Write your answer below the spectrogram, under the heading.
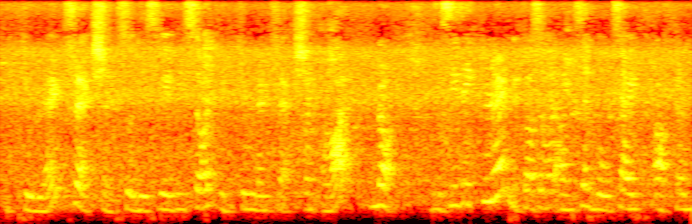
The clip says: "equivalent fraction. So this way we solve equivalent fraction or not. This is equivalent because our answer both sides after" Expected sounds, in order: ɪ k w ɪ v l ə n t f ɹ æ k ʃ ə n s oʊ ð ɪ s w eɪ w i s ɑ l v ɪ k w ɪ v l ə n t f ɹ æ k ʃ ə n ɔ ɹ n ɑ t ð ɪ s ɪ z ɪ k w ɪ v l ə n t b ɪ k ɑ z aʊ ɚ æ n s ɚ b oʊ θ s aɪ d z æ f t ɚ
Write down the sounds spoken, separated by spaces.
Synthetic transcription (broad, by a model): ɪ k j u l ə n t f ɹ æ k ʃ ə n s oʊ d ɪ s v eɪ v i s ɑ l ɪ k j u l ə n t f ɹ æ k ʃ ə n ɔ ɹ n ɑ t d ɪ s ɪ z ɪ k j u l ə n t b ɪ k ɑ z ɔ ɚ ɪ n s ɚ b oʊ t s aɪ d ɑ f t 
